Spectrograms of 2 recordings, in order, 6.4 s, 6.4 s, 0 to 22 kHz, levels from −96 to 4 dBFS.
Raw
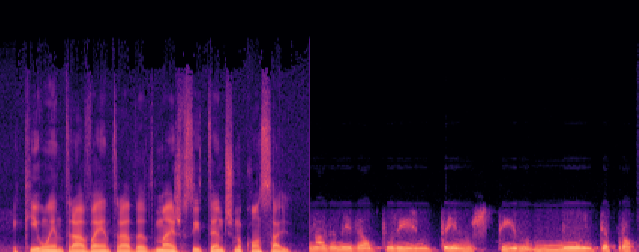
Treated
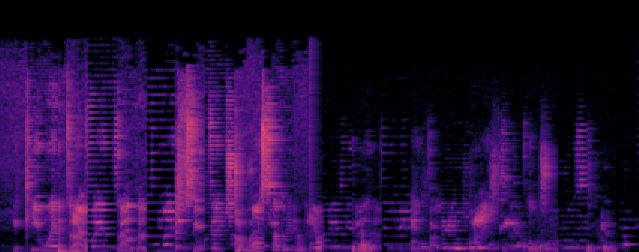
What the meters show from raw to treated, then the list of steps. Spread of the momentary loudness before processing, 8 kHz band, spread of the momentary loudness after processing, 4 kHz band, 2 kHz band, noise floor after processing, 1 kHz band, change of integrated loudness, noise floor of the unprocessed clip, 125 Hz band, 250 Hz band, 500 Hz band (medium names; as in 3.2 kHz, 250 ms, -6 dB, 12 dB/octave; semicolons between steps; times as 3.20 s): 5 LU, -1.0 dB, 20 LU, -10.0 dB, -18.0 dB, -66 dBFS, -29.0 dB, -19.5 dB, -52 dBFS, under -40 dB, -38.5 dB, -34.5 dB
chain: pre-emphasis filter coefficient 0.97; flange 0.58 Hz, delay 1.3 ms, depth 2.7 ms, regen -66%; treble shelf 3.2 kHz +12 dB; repeats whose band climbs or falls 785 ms, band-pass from 350 Hz, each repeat 1.4 oct, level -5 dB; resonator arpeggio 3.4 Hz 85–720 Hz; trim +5.5 dB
